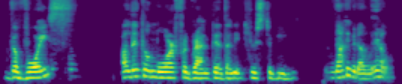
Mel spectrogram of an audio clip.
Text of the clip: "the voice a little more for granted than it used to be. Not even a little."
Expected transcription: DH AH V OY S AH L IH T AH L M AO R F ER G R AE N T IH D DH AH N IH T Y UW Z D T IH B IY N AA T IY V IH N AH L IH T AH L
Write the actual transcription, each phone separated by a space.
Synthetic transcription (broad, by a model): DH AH V OY S AH L IH T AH L M AO R F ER G R AE N T IH D DH AH N IH T Y UW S T IH B IY N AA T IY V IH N AH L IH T L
